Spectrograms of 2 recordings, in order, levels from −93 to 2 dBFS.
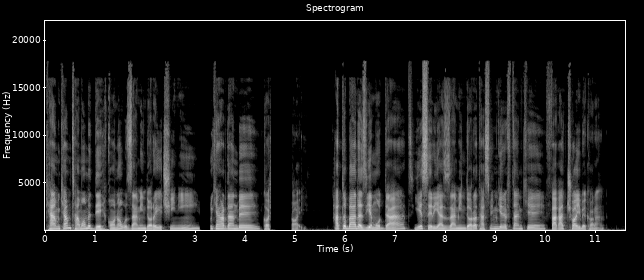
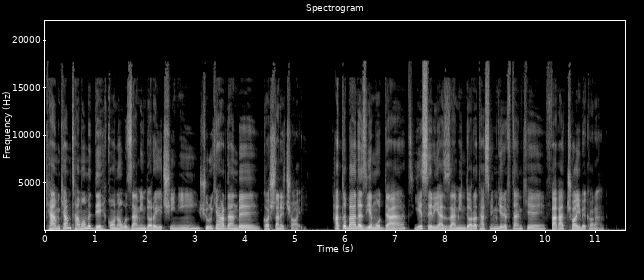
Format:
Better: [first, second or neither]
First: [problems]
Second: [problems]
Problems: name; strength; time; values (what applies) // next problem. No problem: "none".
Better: second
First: audio cutting out; at 3 s and at 4.5 s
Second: none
